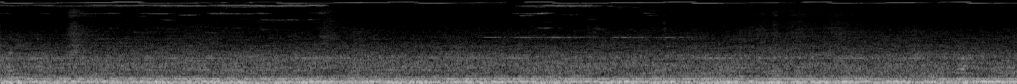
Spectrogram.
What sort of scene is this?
bus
